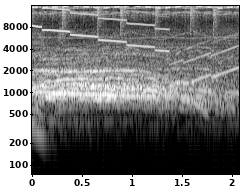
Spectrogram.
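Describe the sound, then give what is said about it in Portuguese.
A concert crowd in São Luís shouts and cheers in a loud, sustained roar of many voices, with high whistles sliding through the din. “Cadê o grito de São Luís aí? Cadê o grito de São Luís aí? Sai do chão, São Luís!”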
